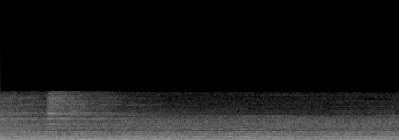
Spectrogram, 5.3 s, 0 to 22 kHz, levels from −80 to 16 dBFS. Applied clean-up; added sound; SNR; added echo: none; Bowed string instrument; 7 dB; none.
